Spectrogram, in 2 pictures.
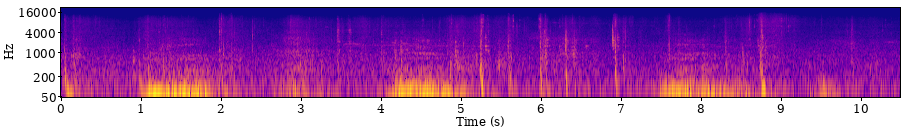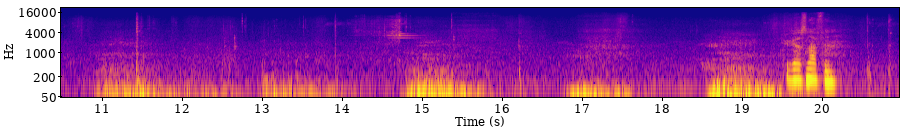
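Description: A large animal breathes slowly and heavily.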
